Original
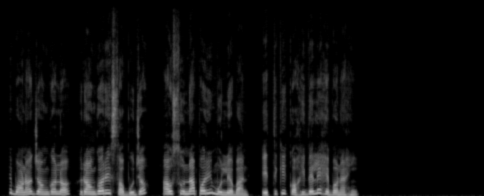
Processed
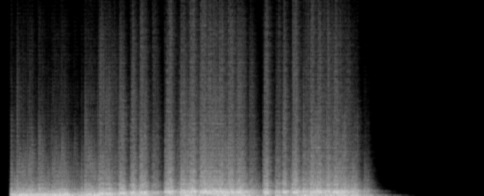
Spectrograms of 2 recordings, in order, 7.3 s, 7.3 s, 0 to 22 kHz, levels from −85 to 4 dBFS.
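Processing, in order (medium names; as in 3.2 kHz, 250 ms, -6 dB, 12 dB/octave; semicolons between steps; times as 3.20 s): square wave that keeps the level; noise-vocoded speech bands 4; low-pass sweep 340 Hz -> 1.1 kHz, 1.17–2.72 s; pitch shift -8 st; fuzz box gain 33 dB, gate -40 dBFS; delay 187 ms -8.5 dB; reverberation RT60 0.45 s, pre-delay 7 ms, DRR 2 dB; trim -1.5 dB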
